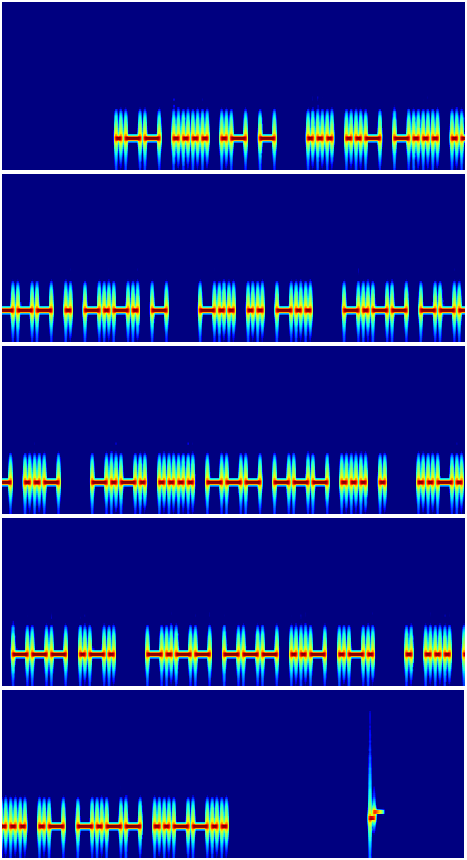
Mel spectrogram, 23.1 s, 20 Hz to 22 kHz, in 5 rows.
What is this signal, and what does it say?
Morse code, heard as a keyed tone, about 25 wpm, 700 Hz. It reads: WHAT SUBJECT DID YOU CHOOSE FOR YOUR ESSAY?
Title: Sentences from Top 1500 Words 25wpm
